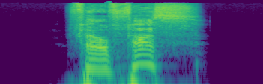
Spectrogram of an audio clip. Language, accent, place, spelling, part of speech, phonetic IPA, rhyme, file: German, Germany, Berlin, verfass, verb, [fɛɐ̯ˈfas], -as, De-verfass.ogg
- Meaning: 1. singular imperative of verfassen 2. first-person singular present of verfassen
